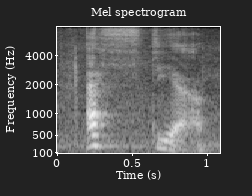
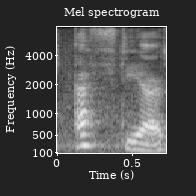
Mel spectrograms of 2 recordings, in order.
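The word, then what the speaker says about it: Hestia: And this is Estia. Estia. So a lot of times the H does not get pronounced, it seems.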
